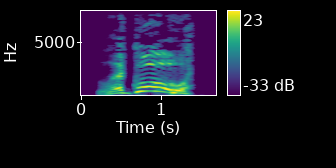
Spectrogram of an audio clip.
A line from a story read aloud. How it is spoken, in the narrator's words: he roared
